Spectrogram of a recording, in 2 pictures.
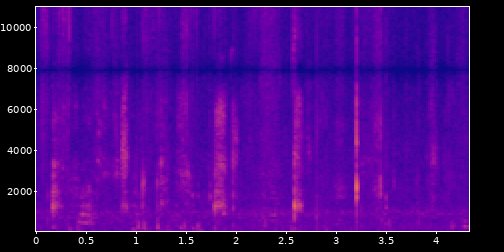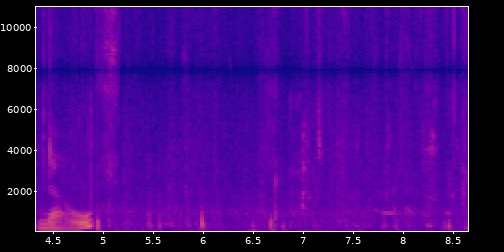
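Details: Playing Japanese Chin puppies, including Hestia, Asti and Fizzie; one short, wavering whine-growl with rich overtones rises and falls midway through, amid light scuffling, clicks and a person's voice.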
